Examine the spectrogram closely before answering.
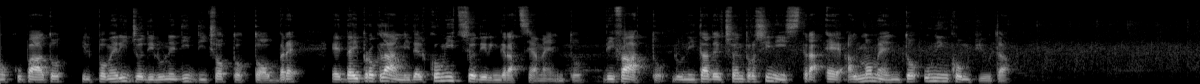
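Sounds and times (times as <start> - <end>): faint applause: 5.8 - 12.0.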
